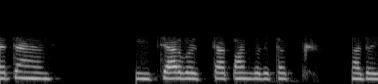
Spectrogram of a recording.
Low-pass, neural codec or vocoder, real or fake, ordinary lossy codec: 3.6 kHz; none; real; none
